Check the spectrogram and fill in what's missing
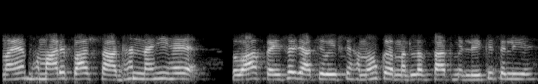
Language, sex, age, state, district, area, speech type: Hindi, female, 60+, Uttar Pradesh, Ayodhya, rural, conversation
